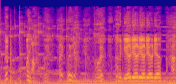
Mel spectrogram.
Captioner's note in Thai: หอบ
